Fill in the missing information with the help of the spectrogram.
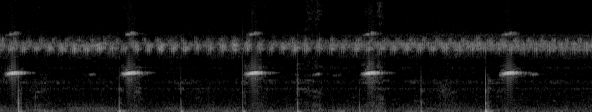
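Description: Faint insect chirping in the background: a steady high-pitched trill, with a short higher chirp and a light click repeating about every second and a quarter.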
